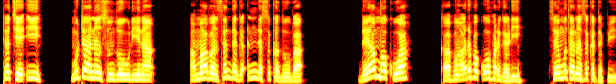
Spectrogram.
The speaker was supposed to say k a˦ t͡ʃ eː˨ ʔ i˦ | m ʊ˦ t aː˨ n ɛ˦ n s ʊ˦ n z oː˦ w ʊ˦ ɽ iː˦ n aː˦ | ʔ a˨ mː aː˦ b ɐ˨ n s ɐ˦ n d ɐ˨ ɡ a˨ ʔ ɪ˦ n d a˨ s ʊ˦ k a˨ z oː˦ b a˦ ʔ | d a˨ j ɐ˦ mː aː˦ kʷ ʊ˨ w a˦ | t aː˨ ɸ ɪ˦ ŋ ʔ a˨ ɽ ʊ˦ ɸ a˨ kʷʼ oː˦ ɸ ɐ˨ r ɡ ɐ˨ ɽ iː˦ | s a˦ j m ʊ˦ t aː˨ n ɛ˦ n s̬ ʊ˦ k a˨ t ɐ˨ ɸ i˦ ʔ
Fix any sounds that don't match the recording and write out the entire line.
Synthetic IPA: t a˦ t͡ʃ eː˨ ʔ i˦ | m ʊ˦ t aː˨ n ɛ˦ n s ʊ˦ n z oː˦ w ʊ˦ ɽ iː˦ n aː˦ | ʔ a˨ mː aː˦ b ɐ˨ n s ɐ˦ n d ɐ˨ ɡ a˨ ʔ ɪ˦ n d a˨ s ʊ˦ k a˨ z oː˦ b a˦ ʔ | d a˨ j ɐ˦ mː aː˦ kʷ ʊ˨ w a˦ | k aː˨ ɸ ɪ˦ ŋ ʔ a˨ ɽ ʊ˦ ɸ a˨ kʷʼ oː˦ ɸ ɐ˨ r ɡ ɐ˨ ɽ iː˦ | s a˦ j m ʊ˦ t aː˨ n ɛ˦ n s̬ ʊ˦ k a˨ t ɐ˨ ɸ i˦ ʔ

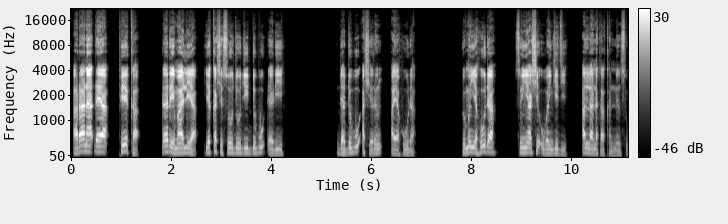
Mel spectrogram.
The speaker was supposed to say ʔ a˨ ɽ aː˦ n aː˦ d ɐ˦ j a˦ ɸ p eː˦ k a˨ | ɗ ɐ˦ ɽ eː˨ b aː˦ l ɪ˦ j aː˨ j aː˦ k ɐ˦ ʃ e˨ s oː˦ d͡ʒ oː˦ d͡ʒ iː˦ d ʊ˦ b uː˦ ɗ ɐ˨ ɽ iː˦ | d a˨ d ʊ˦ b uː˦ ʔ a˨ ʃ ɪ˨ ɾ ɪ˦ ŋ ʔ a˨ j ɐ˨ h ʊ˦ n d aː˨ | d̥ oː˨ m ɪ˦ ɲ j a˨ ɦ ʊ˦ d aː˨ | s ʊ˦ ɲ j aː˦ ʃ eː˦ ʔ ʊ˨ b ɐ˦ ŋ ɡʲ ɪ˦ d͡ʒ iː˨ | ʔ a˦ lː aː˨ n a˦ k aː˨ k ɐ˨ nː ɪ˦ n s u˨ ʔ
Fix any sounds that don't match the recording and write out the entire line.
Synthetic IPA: ʔ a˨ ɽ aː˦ n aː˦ ɗ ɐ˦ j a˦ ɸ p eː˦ k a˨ | ɗ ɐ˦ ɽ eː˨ m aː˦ l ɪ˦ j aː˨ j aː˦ k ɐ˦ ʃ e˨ s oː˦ d͡ʒ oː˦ d͡ʒ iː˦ d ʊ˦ b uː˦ ɗ ɐ˨ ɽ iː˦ | d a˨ d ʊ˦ b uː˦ ʔ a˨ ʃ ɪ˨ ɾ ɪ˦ ŋ ʔ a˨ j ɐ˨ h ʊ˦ d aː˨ | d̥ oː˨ m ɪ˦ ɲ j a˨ ɦ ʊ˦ d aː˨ | s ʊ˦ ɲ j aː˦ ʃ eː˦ ʔ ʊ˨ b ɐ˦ ŋ ɡʲ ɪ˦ d͡ʒ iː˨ | ʔ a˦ lː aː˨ n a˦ k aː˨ k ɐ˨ nː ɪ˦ n s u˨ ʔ

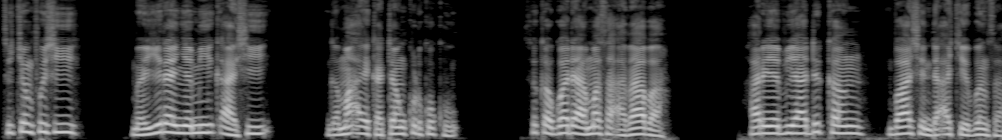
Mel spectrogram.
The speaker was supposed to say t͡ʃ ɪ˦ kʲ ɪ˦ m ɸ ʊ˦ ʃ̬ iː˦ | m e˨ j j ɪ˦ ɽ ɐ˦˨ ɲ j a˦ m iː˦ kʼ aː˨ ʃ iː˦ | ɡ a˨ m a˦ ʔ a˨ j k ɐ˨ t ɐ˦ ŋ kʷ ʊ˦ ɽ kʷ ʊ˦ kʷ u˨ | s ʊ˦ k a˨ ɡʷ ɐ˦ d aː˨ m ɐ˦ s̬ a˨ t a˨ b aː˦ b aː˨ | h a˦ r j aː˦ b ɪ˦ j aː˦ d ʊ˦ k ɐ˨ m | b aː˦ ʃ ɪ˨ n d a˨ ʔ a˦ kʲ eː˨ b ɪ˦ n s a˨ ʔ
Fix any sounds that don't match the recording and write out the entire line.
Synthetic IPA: t͡ʃ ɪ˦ kʲ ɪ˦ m ɸ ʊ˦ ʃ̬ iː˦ | m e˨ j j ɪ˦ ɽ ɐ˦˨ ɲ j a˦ m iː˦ kʼ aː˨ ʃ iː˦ | ɡ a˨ m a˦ ʔ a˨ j k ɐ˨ t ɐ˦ ŋ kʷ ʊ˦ ɽ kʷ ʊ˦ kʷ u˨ | s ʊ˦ k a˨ ɡʷ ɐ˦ d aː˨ m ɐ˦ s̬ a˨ ʔ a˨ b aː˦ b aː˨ | h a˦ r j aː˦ b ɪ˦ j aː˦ d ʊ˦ k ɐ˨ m | b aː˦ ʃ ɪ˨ n d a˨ ʔ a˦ kʲ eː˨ b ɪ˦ n s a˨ ʔ

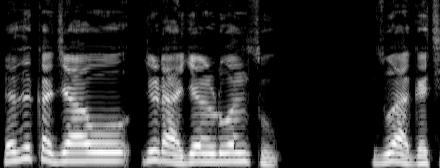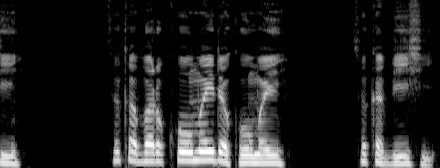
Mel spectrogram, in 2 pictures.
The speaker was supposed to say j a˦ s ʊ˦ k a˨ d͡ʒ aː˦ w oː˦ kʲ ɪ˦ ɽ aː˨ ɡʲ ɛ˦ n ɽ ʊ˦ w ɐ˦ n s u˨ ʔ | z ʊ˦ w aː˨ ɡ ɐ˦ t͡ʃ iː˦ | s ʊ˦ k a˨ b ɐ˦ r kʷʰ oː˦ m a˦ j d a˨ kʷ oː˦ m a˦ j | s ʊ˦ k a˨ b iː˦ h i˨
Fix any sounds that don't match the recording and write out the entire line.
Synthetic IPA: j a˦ s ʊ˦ k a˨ d͡ʒ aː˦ w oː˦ ɡʲ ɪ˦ ɽ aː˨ ɡʲ ɛ˦ n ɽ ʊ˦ w ɐ˦ n s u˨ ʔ | z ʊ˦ w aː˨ ɡ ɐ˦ t͡ʃ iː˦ | s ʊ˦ k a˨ b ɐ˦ r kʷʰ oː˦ m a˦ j d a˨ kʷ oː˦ m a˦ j | s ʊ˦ k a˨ b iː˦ ʃ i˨

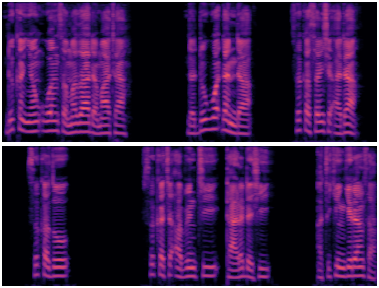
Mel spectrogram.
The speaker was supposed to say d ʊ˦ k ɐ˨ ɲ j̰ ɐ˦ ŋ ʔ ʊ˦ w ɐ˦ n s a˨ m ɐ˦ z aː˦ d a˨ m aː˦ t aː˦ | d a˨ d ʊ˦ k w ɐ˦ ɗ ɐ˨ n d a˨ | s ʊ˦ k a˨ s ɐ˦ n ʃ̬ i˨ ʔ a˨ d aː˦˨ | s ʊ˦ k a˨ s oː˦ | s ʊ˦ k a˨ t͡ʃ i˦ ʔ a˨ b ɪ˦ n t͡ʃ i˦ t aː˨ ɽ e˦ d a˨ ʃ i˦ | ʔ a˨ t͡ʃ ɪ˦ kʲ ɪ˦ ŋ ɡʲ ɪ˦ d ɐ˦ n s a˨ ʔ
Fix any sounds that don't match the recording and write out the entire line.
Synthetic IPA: d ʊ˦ k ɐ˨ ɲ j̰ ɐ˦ ŋ ʔ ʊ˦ w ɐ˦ n s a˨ m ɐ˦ z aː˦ d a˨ m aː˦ t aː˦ | d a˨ d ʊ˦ k w ɐ˦ ɗ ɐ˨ n d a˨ | s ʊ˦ k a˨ s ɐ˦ n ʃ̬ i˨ ʔ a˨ d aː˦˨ | s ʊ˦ k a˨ z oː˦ | s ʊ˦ k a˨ t͡ʃ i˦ ʔ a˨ b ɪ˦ n t͡ʃ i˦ t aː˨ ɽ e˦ d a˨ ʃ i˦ | ʔ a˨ t͡ʃ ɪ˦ kʲ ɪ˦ ŋ ɡʲ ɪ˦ d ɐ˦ n s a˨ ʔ

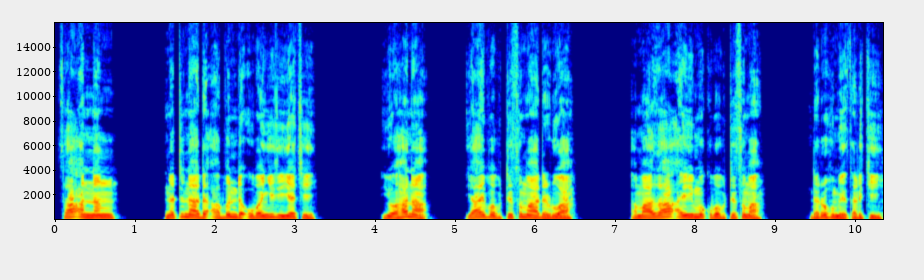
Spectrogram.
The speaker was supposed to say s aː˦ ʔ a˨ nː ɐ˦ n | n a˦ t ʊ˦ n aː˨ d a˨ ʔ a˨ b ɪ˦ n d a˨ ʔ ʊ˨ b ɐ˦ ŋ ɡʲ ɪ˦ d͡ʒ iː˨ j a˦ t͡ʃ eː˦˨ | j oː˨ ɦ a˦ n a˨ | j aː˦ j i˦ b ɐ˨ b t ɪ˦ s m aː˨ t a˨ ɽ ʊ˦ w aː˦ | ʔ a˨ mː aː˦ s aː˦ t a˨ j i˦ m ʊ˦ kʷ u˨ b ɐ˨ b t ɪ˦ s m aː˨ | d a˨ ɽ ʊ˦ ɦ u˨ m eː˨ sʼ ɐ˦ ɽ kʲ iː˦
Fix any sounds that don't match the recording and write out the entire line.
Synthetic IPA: s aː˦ ʔ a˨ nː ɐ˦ n | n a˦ t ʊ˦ n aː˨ d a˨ ʔ a˨ b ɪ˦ n d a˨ ʔ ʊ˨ b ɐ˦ ŋ ɡʲ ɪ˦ d͡ʒ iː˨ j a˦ t͡ʃ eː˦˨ | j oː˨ ɦ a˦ n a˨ | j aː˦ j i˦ b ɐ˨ b t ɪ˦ s m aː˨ d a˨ ɽ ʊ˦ w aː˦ | ʔ a˨ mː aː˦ z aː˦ ʔ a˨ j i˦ m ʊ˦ kʷ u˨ b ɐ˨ b t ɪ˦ s m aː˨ | d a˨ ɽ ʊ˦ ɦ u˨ m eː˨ sʼ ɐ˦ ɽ kʲ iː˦

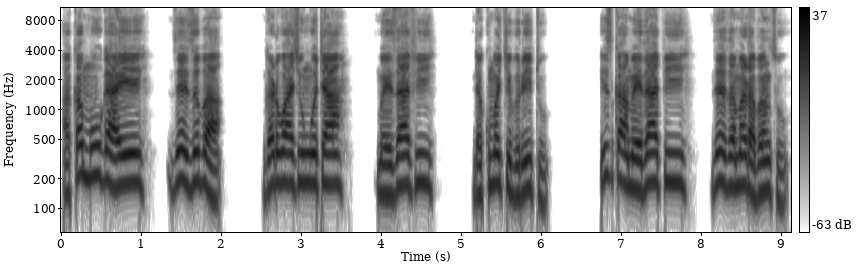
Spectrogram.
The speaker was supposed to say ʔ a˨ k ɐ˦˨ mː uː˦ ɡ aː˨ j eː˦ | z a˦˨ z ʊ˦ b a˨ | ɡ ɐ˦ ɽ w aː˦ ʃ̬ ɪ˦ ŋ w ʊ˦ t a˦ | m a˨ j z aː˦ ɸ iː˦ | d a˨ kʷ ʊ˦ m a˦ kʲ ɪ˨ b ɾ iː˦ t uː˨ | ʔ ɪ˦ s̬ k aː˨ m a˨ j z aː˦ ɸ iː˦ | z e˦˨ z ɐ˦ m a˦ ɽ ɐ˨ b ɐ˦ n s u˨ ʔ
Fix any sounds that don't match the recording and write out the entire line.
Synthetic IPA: ʔ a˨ k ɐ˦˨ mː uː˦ ɡ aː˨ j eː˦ | z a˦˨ z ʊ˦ b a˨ | ɡ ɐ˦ ɽ w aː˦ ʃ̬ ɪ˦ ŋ w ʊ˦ t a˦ | m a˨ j z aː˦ ɸ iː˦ | d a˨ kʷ ʊ˦ m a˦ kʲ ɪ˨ b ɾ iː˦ t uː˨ | ʔ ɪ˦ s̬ k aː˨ m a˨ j z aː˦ ɸ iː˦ | z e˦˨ z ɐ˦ m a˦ ɽ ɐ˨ b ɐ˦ n s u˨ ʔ

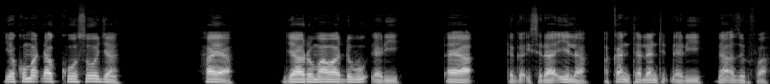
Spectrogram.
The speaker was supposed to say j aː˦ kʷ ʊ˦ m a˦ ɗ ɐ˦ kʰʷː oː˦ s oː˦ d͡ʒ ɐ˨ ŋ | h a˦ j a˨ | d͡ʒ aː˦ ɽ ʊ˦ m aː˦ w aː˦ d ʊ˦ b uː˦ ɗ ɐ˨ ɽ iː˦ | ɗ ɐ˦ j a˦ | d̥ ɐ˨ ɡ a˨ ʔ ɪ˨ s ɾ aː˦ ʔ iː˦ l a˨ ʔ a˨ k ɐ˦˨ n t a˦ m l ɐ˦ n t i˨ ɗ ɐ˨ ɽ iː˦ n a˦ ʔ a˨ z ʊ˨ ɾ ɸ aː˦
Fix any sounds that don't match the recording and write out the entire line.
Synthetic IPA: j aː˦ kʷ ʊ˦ m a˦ ɗ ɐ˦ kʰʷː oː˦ s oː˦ d͡ʒ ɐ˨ ŋ | h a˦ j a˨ | d͡ʒ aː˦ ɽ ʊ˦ m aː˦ w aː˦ d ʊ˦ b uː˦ ɗ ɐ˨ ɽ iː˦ | ɗ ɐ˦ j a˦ | d̥ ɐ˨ ɡ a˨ ʔ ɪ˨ s ɾ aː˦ ʔ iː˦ l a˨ ʔ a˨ k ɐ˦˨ n t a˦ l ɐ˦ n t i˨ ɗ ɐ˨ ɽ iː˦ n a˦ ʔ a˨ z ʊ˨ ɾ ɸ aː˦

